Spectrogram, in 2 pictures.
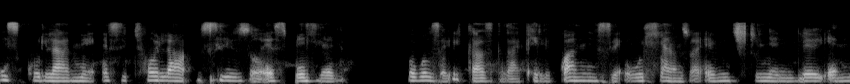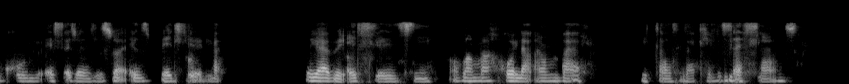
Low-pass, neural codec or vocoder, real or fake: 7.2 kHz; codec, 24 kHz, 1.5 kbps, HILCodec; fake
